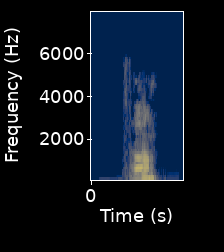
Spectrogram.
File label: "thumb", English; nouns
